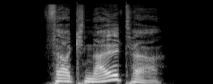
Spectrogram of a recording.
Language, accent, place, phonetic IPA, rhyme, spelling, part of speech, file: German, Germany, Berlin, [fɛɐ̯ˈknaltɐ], -altɐ, verknallter, adjective, De-verknallter.ogg
- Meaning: 1. comparative degree of verknallt 2. inflection of verknallt: strong/mixed nominative masculine singular 3. inflection of verknallt: strong genitive/dative feminine singular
